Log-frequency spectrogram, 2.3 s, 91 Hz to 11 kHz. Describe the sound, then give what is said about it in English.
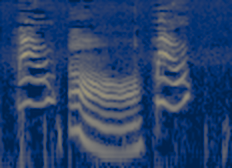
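Three plaintive mews in quick succession from a kitten riding in the bumper of a Jeep, heard when the driver stopped for coffee in upstate New York, fairly loud: a short high mew, a longer, lower drawn-out one, then another short high mew. “A woman was driving her vehicle through 100 miles of upstate New York roads, and she stopped to get something to eat, and she heard a mewing.”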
